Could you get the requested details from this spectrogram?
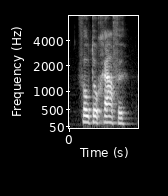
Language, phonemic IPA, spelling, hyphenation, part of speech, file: Dutch, /ˌfoː.toːˈɣraː.fə/, fotografe, fo‧to‧gra‧fe, noun, Nl-fotografe.ogg
- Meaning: female equivalent of fotograaf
